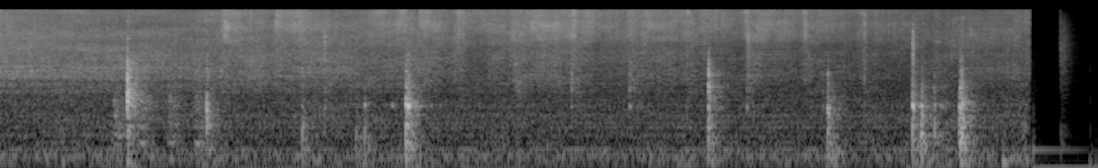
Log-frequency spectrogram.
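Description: Raw chicken pieces sizzling in hot oil and browned masala in a frying pan, stirred with a spatula that knocks against the pan several times. The sizzle cuts off near the end.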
